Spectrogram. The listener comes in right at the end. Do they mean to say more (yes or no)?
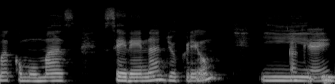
no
